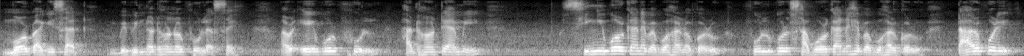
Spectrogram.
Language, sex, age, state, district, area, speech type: Assamese, male, 60+, Assam, Kamrup Metropolitan, urban, spontaneous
